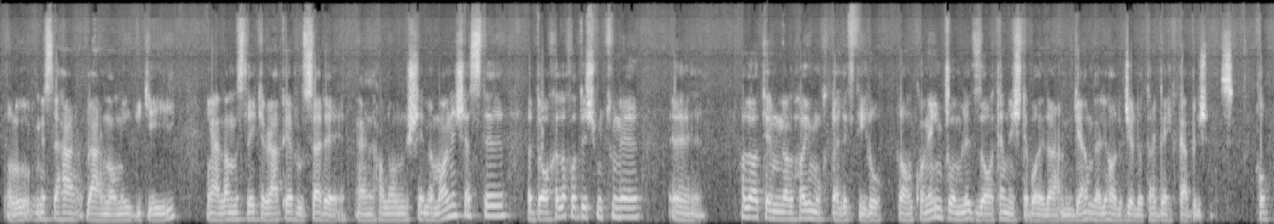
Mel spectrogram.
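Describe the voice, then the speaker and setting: A man's voice: mid-range voice, warm tone, slightly rough, low-quality recording. A man giving a casual screen-recorded tutorial, chatting through each step as he types commands. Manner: chatty, explains step by step while typing. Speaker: Linux course instructor.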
